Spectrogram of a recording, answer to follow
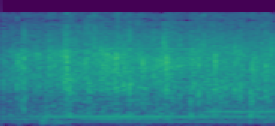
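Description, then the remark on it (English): A crowd bursts into dense, continuous hand clapping for the Lord, a steady wash of overlapping claps at a strong, even level, with a faint low hum beneath. “Come on, somebody give the Lord a mighty hand clap, shout.”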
